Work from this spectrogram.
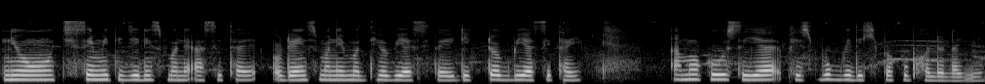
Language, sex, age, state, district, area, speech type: Odia, female, 18-30, Odisha, Nuapada, urban, spontaneous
